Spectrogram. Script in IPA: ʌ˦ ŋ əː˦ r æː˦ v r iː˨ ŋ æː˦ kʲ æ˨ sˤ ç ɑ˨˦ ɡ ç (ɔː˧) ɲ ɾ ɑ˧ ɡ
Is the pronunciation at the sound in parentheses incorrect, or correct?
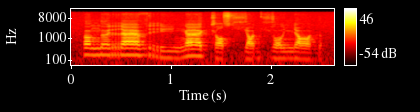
correct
